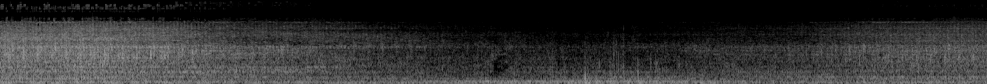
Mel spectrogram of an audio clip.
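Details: BMW N43 petrol four-cylinder idling with a steady knock about three or four times a second over the engine note; owner seeking help identifying it.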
